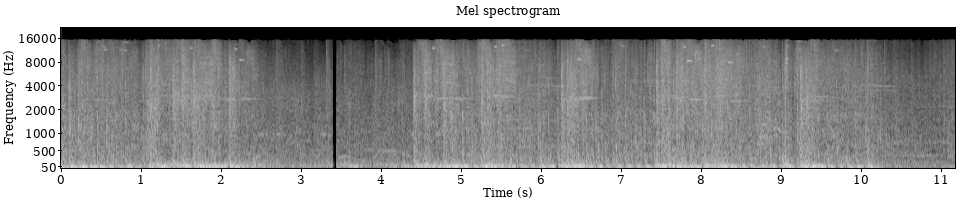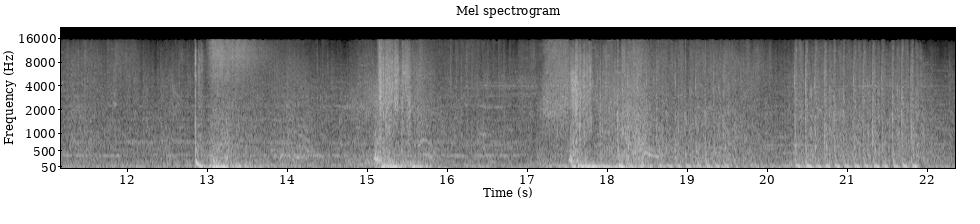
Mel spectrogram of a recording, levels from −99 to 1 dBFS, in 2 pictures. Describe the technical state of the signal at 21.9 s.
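At 21.9 s the signal is intact, with no dropout, clipping, glitch or other fault audible there.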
